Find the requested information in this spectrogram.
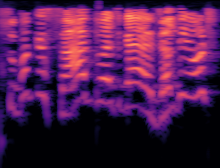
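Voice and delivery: high, loud wake-up call. Acted. Mother-in-law yelling to wake the sleeping bride. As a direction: rouse her from bed with a shout.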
